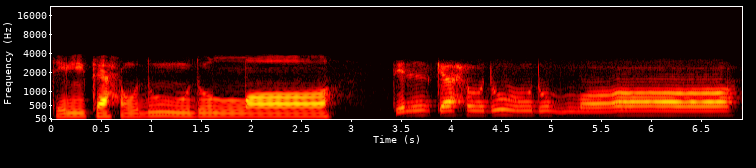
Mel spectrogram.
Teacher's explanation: ما تخليش الضمه اللي على الدال تفخم الدال.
